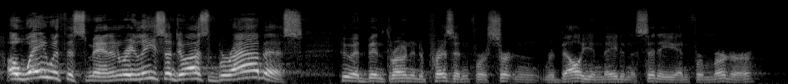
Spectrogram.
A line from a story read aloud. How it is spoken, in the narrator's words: they all cried out at once, saying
